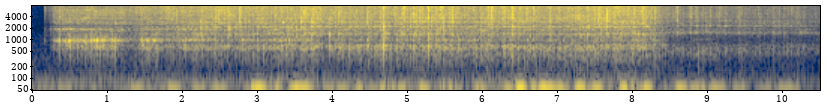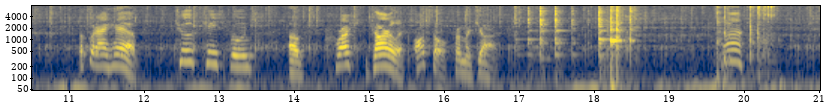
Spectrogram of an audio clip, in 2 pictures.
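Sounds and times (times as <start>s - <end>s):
paste sizzling in oil: 0.2s - 21.0s.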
